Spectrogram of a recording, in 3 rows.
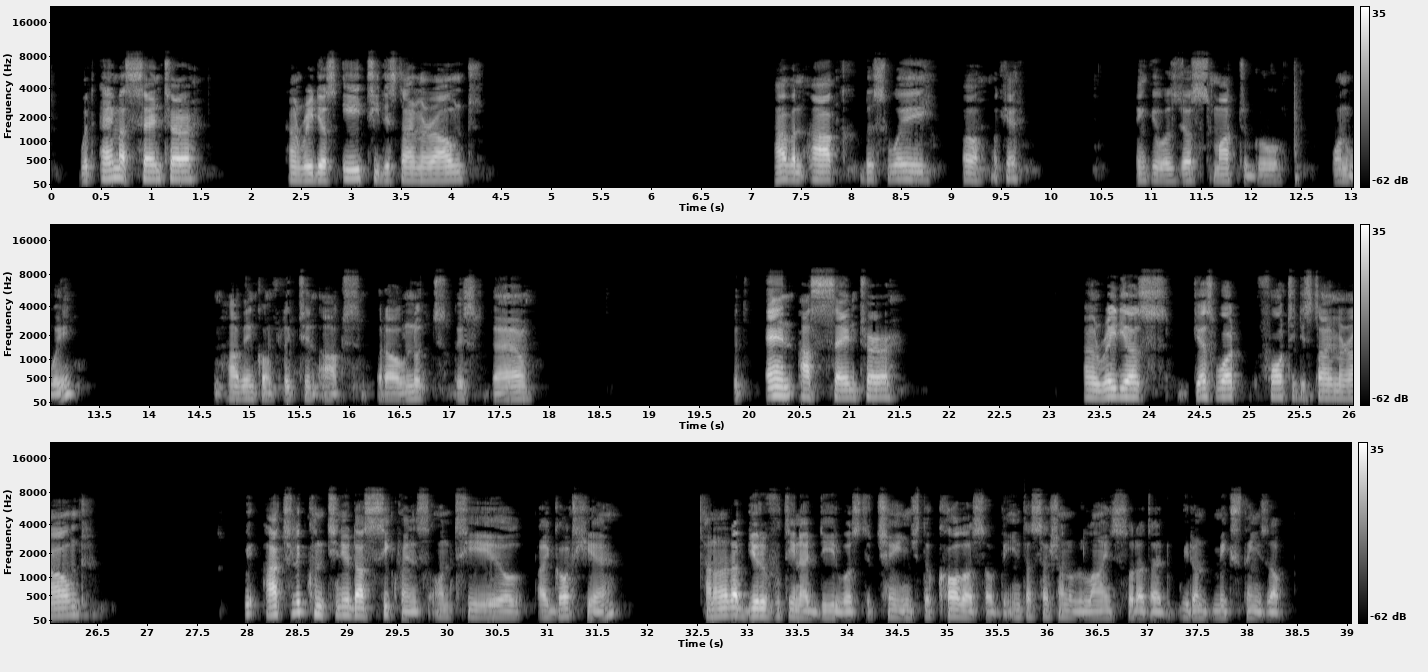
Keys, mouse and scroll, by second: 4.4 typing, 5.0 Return, 7.8 middle click, 10.8 middle click, 25.3-25.7 typing, 26.2 Return, 28.5 middle click, 30.8 middle click, 38.4 middle click.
